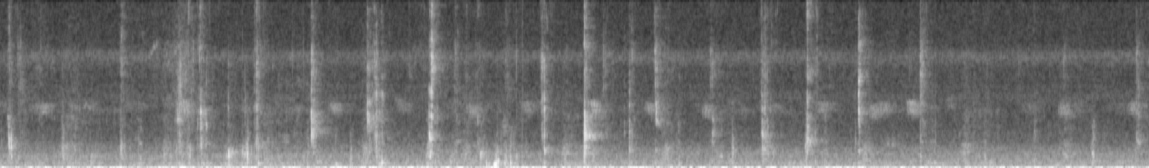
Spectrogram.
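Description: Close-miked eating sounds: chewing and lip smacks, sharp wet clicks coming irregularly a few times a second.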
